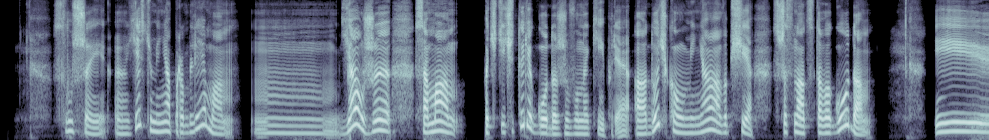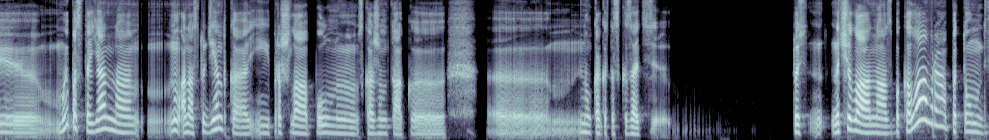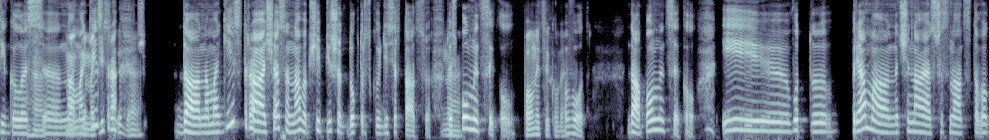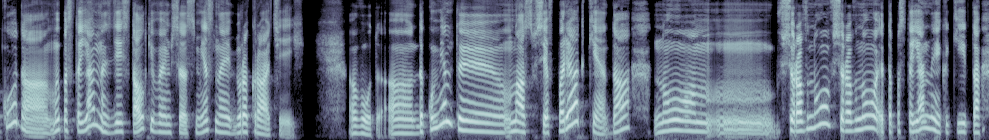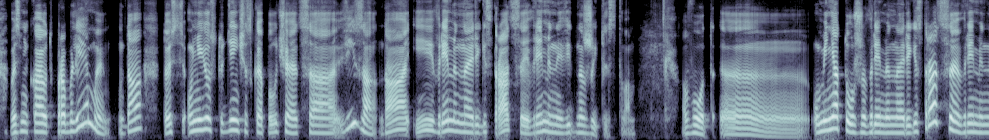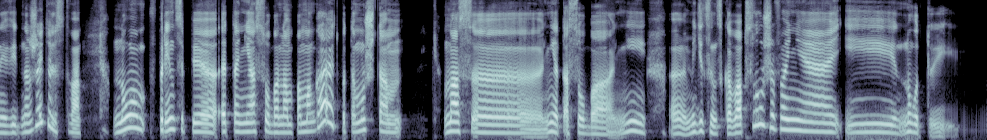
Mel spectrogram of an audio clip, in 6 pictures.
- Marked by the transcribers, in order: tapping; grunt
- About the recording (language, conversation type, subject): Russian, advice, С чего начать, чтобы разобраться с местными бюрократическими процедурами при переезде, и какие документы для этого нужны?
